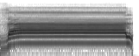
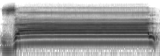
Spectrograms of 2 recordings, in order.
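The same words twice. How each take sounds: First: The consonant is soft with no whistling hiss. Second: The consonant has a sharp whistling hiss. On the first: The speaker calls it right. "नरमी से पढ़ेंगे, यानी सीटी की आवाज के बगैर" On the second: The speaker calls it wrong. "सीटी की आवाज के साथ"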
